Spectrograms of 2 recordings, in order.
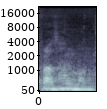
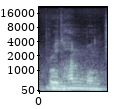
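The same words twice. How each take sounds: First: The first vowel sounds like short 'a'. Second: The first vowel sounds like 'o'. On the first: The speaker calls it wrong. "অনেকে বলে প্রধানমন্ত্রী, তাই না?" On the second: The speaker calls it right. "নিচে রফলা থাকলে maximum শব্দই ওকারান্ত হবে"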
